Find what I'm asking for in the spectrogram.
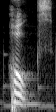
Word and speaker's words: hoax: Fun fact ya, tulisannya kan H O A X tapi bacanya bukan hoax. Kayak gue sering banget denger uh, apa namanya orang-orang tuh ngomong hoax, hoax gitu. Penyebutannya tuh hoax, padahal yang benar adalah hoax. Jadi A-nya nggak usah dibaca di situ. Anggap aja A-nya nggak ada lah.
